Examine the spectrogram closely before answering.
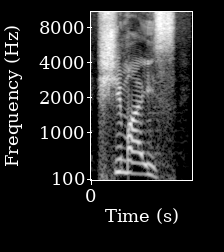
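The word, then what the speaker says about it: chemise: यहाँ पे केमिज नहीं है, शिमाइस, शिमाइस, देख रहे हो?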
